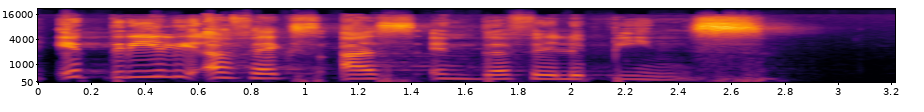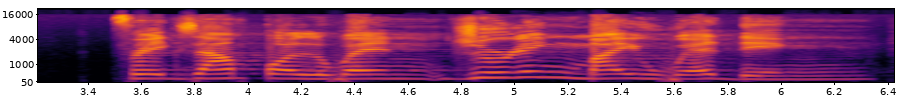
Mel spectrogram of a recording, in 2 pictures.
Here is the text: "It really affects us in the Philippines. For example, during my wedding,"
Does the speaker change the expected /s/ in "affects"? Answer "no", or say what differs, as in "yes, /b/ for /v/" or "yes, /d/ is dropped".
no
